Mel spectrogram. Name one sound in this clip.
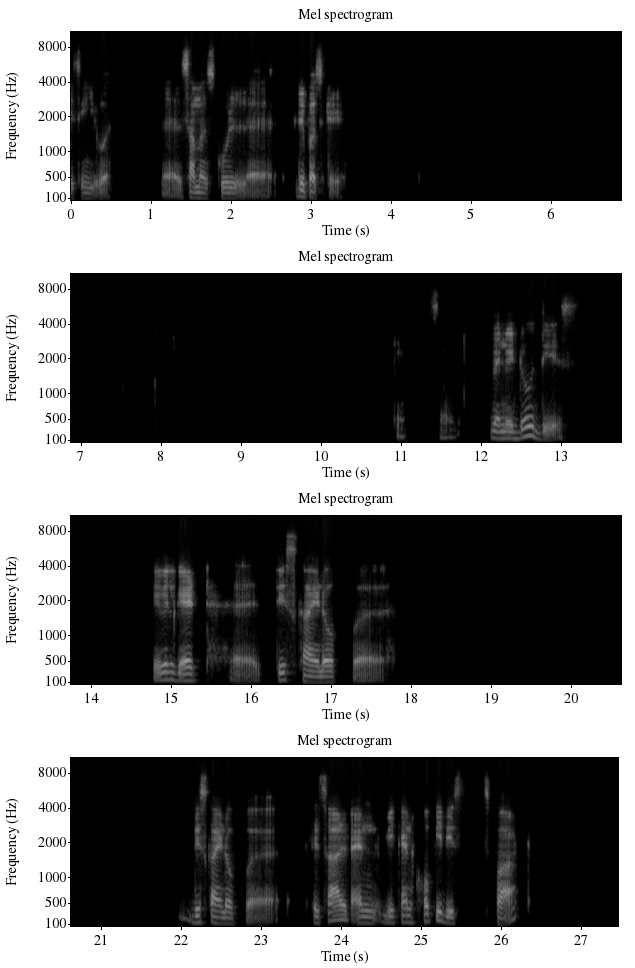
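A man speaks calmly into a microphone, explaining in short bursts with pauses.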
